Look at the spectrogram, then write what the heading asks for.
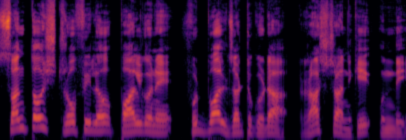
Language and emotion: Telugu, neutral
